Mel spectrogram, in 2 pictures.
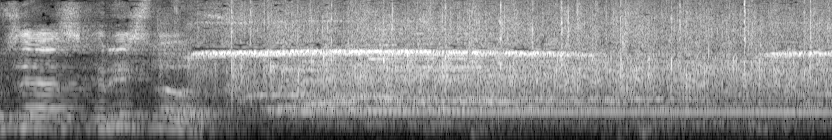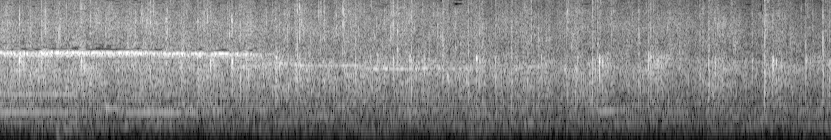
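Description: A large group of young people sings together.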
